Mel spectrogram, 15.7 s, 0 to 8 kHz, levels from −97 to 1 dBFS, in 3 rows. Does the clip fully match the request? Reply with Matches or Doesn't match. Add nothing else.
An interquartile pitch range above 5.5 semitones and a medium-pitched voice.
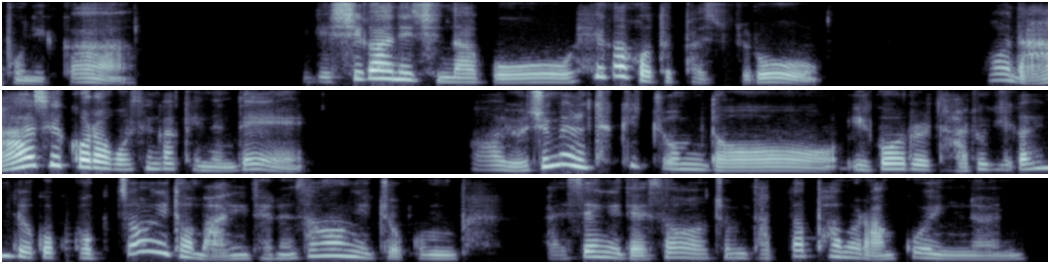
Matches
